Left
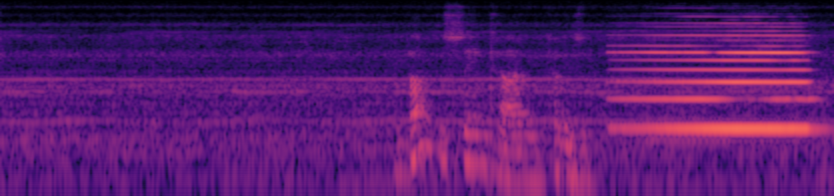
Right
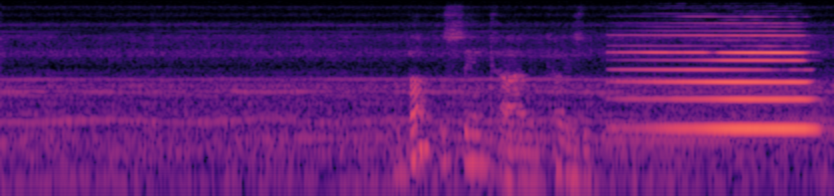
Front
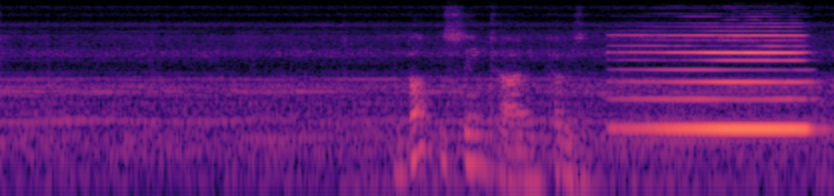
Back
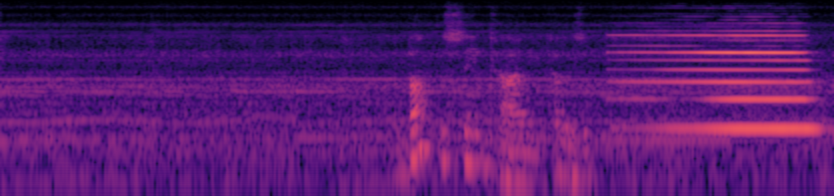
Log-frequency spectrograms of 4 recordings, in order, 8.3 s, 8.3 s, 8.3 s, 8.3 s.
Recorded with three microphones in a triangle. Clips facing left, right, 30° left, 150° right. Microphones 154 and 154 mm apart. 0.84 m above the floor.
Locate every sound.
3.9 s a man speaking: 100° right, 1.0 m; by 6.0 s 100° left, 1.4 m
6.1 s a violin: 160° left, 1.2 m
